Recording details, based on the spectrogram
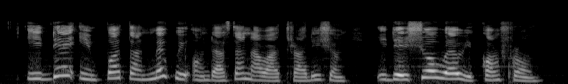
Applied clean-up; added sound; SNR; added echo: neural separator model SepFormer DNS4.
